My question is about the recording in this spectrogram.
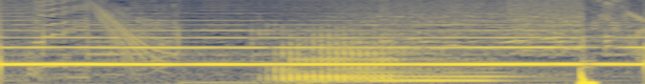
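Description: Flute holding one long steady note, processed with electronic effects, over a low accompaniment that swells about once a second. Faint falling glides sound high above, and a short low thump comes near the end.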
